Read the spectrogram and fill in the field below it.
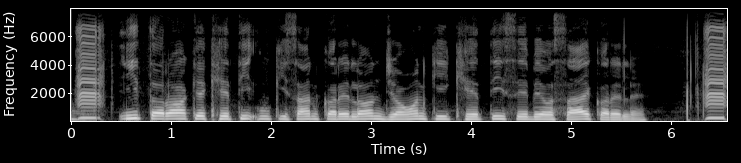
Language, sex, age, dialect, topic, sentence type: Bhojpuri, male, 18-24, Northern, agriculture, statement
